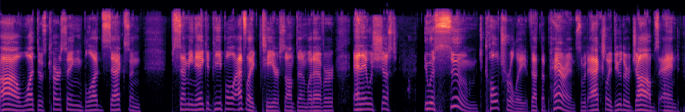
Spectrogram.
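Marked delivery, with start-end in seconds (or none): none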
